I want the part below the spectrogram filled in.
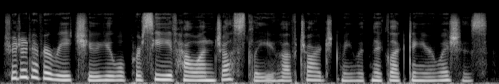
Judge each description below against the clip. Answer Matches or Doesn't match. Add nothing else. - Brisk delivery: Matches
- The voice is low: Doesn't match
